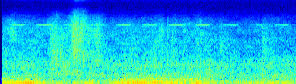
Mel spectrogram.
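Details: Carbureted Yamaha Mio (Mio Sporty) scooter idling with a busy, loose rattle from the cylinder head: worn camshaft, rocker arms and valve caps, caused by poor lubrication, low oil or clogged oil passages.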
